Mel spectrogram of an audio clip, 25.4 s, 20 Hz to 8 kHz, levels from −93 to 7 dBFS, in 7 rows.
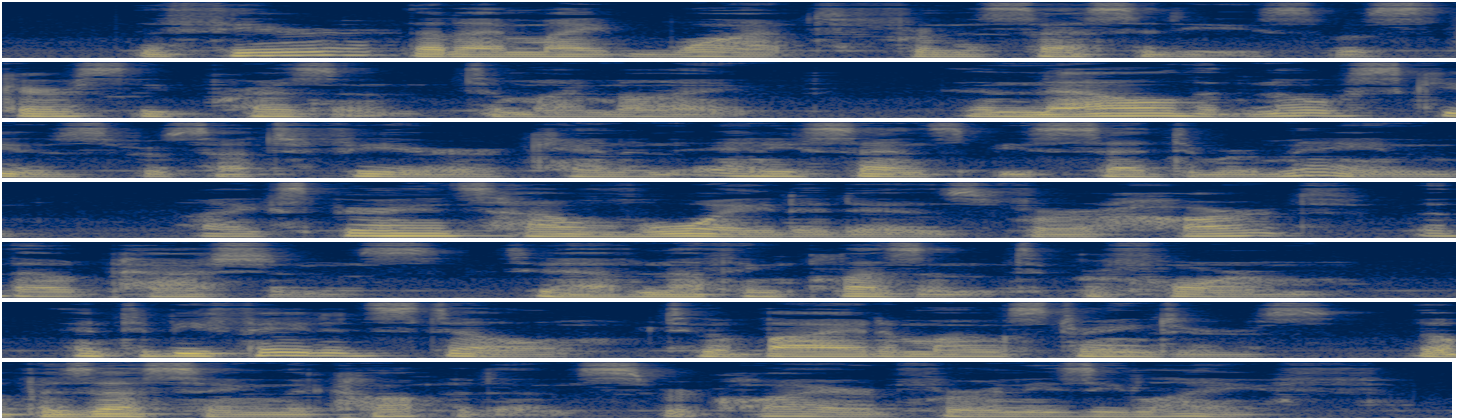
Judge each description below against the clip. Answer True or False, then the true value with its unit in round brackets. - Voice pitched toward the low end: True (115 Hz)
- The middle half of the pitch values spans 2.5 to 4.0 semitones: True (2.9 semitones)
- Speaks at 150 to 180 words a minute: True (155 wpm)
